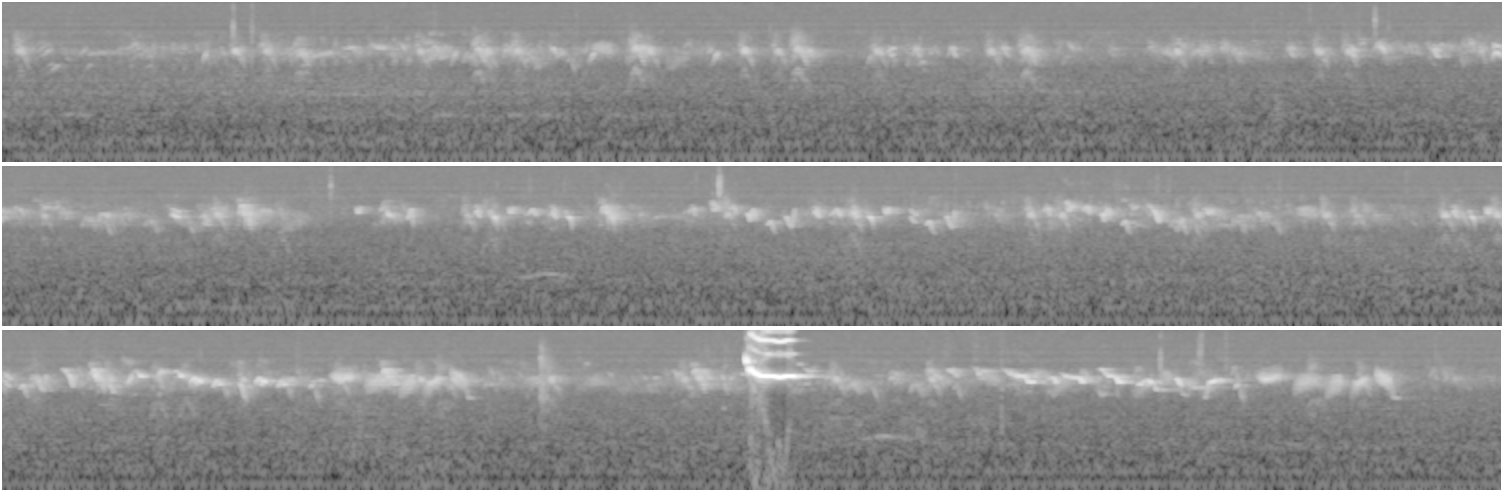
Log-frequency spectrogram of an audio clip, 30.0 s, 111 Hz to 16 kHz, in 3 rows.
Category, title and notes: Soundscapes > Nature
Birds at Feeder Montrose Colorado
Recording of birds flying around backyard feeder. Sounds of wings flapping, seeds being eaten, occasional bees. Much chirping. Zoom H4nPro
birds, nature, feeding, birdsong, field-recording, spring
